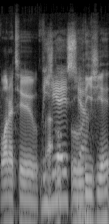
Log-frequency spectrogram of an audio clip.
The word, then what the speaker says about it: Ligier: like one or two ligiers is that how do you say that something like that it's french right yeah it's not like it's pretty it's not a liger so and they're pretty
